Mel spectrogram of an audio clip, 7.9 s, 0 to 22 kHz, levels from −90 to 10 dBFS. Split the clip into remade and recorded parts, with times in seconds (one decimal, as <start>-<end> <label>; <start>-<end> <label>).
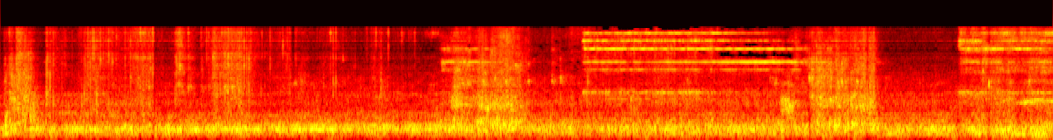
0.0-3.5 remade; 3.5-6.0 recorded; 6.0-7.9 remade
